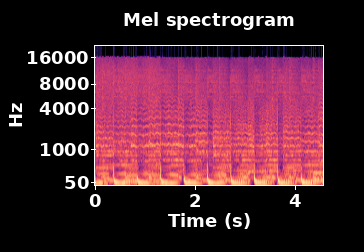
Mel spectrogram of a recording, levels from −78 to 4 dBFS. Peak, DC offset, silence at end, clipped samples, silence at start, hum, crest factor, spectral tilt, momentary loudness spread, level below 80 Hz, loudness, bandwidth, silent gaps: 0 dBFS; under 0.1%; 0 s; 0.4%; 0 s; none; 8 dB; -3.5 dB/octave; 1 LU; -10 dBFS; -8 LUFS; 17.5 kHz; none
